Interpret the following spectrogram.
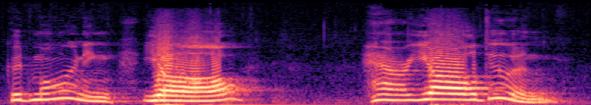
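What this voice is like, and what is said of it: Poor put-on American accent. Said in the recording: “My accent's no good”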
